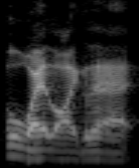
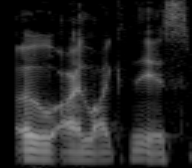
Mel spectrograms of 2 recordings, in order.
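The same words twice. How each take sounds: First: Rough British. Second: Posh British. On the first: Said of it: "like, rough". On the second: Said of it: "that difference between". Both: Shown as a demonstration.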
